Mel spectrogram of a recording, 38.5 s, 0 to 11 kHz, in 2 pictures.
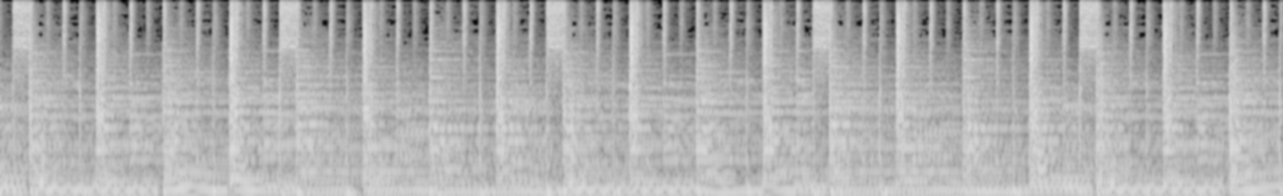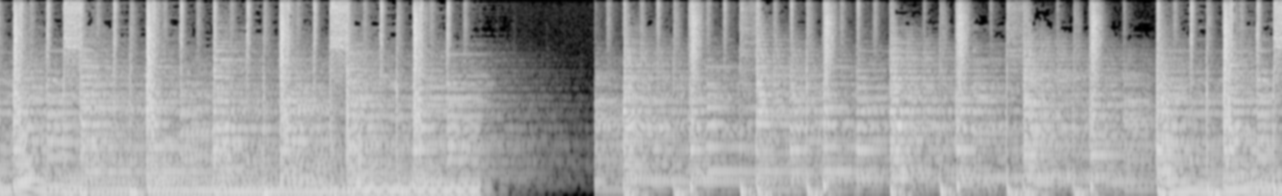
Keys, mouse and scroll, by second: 5.2 middle click, 14.8 middle click, 18.0 middle click, 18.3 middle click, 18.8 middle click, 19.1 middle click, 19.8 middle click, 20.3 middle click, 20.9 middle click, 22.1 middle click, 23.7 middle click, 25.9 middle click, 27.3 middle click, 29.2 middle click, 29.4 middle click, 29.7 middle click, 29.9 middle click, 36.3 middle click, 38.3 middle click.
